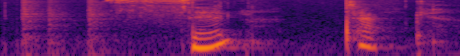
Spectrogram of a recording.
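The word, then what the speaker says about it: selv tak: So, sel tak s e l b t a k and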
